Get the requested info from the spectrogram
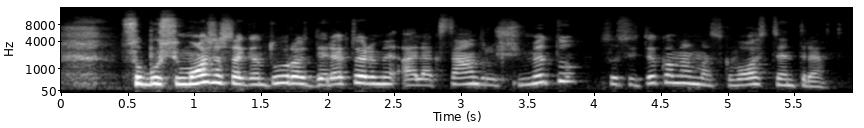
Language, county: Lithuanian, Vilnius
